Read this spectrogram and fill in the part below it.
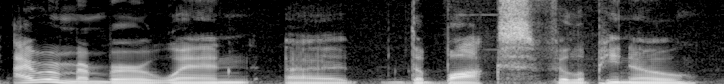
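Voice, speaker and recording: A man on a podcast panel, talking casually and quickly, with "uh" fillers. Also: fairly low pitch. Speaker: podcast guest.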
